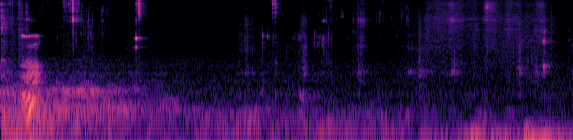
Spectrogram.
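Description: A person chewing king crab meat close to the microphone, with scattered soft mouth clicks and a few low thuds near the end. It opens with a short vocal sound.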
